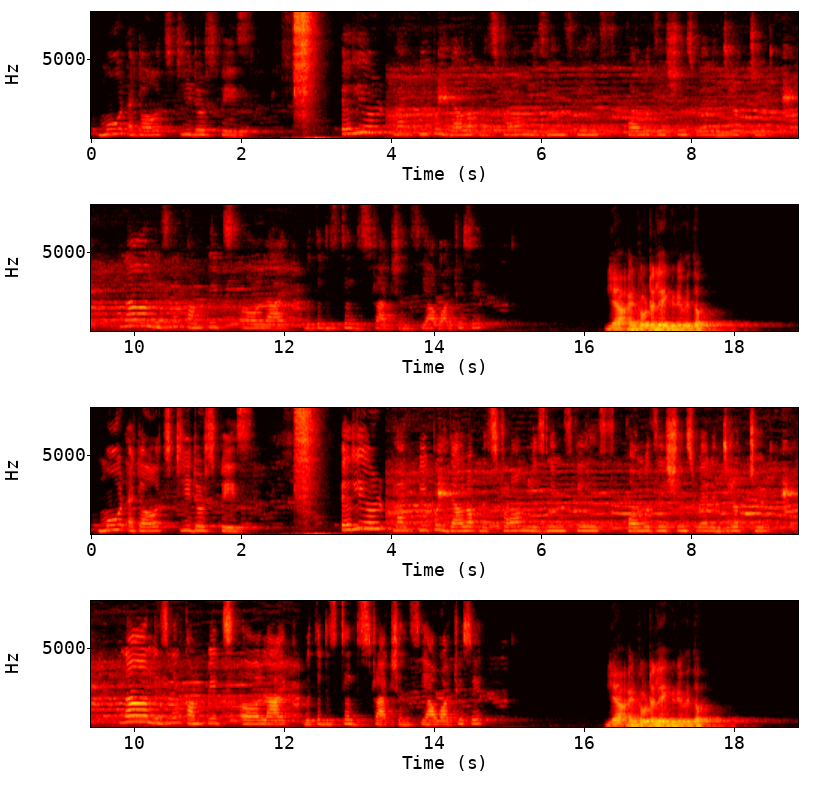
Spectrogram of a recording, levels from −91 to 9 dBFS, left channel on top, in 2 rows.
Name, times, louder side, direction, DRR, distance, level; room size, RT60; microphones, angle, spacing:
voice 1, 0.1-2.2 2.6-2.8 3.3-6.9 7.1-15.0, right 6 dB, 85° right, 11 dB, 0.4 m, -39 dB
sound 1, 2.5-4.8 5.6-5.7 5.9-6.0 6.3-6.7 7.1-7.2 7.3-7.8 8.1-8.3 8.6-8.9, left 5 dB, 80° left, 1.8 m, -34 dB
sound 2, 3.9-12.2, right 4 dB, 50° right, 0.8 m, -44 dB
voice 2, 16.3-17.6, equal, 10° left, 7 dB, 0.4 m, -27 dB
8.5 x 4.2 x 2.8 m, 1.2 s
head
